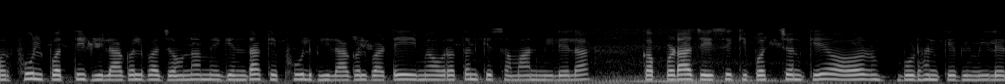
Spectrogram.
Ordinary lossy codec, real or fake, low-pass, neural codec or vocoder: none; real; 5.4 kHz; none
